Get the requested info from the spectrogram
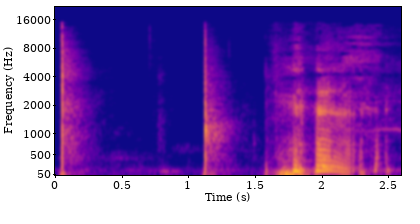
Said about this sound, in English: We clapped to sync the video with the audio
